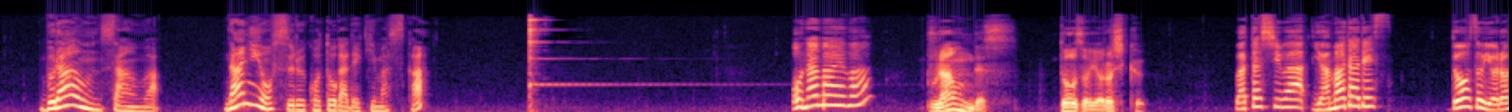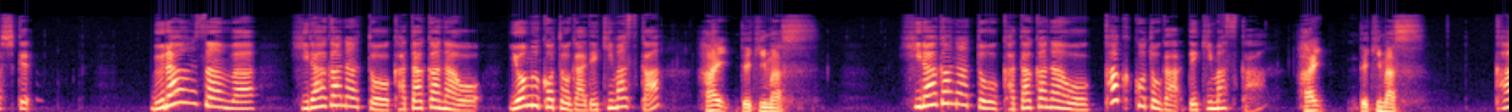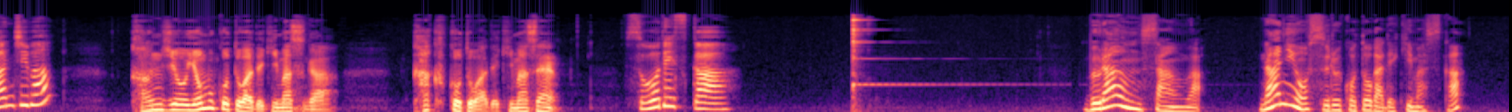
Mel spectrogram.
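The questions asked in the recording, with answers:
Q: ブラウンさんは何をすることができますか?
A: ひらがなとカタカナを読むことと書くこと、漢字を読むことができます(漢字を書くことはできません)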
